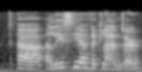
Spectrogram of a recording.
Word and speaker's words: Alicia Vikander: Alicia Vikander, I finally figured out how to say her name, for The Danish Girl, and Kate Winslet for Steve Jobs.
